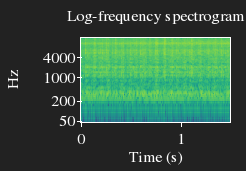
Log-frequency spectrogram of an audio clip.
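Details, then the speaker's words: Old Hobart-made KitchenAid stand mixer first test run, loud buzzy rattling hum; bad bearing bracket suspected, allowing heavy vibration in the rear end; excessive vibration from worn bearing bracket. "oh lord she is angry all right so this old girl runs you can tell obviously a little bit noisy so let's go ahead and take a listen to this here this is an indication of there being a bad bearing bracket on the machine and allows for a lot of vibration in the rear end"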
